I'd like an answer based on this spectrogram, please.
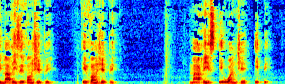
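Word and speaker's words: Maryse Éwanjé-Épée: Mais les Français prononcent ça, et elle-même, hein, dans l'émission, elle n'arrivait jamais à rappeler aux gens que c'est pas comme ça son nom. On dit Maryse Evan GP.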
